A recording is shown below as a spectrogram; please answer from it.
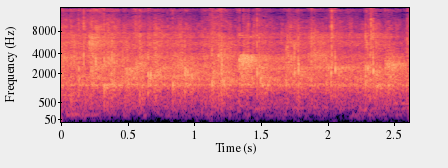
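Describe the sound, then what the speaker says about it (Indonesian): A classroom full of students claps for a classmate, a dense, steady patter of many hands filling the whole stretch at even loudness with no pauses. "Beri tepuk tangan untuk Tasya."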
